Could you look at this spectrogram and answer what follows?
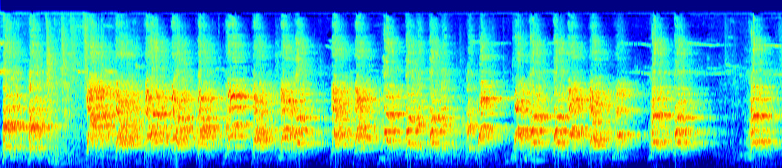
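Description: Dogs barking over and over in quick runs of several barks a second, with short breaks and a lull about fourteen seconds in.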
